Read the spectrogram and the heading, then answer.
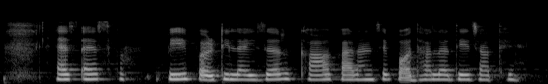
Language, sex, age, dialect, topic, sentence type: Chhattisgarhi, female, 31-35, Western/Budati/Khatahi, agriculture, question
